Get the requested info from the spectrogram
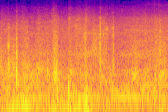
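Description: Gravel bike rolling over a rough, rutted sandy dirt track: knobby tyres on loose ground, with the bike rattling in irregular knocks over bumps.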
